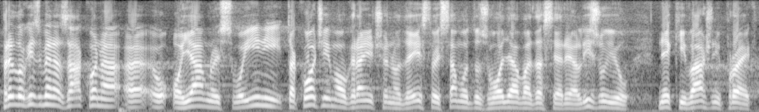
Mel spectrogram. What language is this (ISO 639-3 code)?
srp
